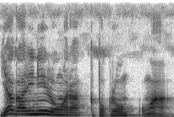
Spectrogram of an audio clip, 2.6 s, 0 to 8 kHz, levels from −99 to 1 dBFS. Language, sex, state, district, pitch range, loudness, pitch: Garo, male, Meghalaya, West Garo Hills, 145-215 Hz, -13 LUFS, 165 Hz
